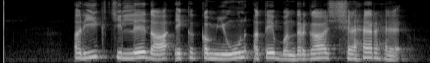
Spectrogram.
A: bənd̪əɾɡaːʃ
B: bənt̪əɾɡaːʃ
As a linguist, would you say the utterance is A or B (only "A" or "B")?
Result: A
